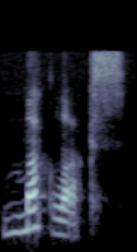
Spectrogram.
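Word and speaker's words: Muk Luks: Mucklucks, and it's spelled M-U-K, next word, L-U-K-S, Mucklucks.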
